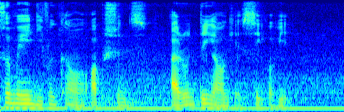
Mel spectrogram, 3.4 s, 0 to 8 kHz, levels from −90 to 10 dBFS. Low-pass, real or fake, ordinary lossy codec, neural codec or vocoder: none; real; none; none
